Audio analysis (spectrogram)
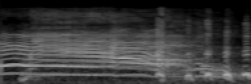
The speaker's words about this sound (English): We're moving on to a cat meowing.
